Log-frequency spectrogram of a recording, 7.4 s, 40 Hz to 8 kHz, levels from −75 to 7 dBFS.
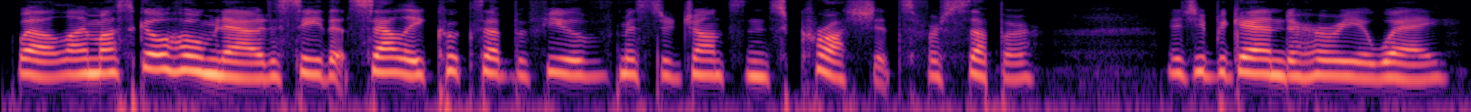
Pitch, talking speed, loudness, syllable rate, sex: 230 Hz, 210 wpm, -17 LUFS, 5.1 syllables/s, female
